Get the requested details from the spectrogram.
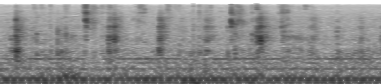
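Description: Chopsticks scrape and clink against a plastic jar.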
